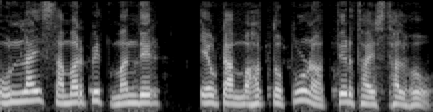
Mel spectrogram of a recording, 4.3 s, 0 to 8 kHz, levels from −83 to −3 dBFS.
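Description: From 0.86 to 1.38 s a faint copy of the speech trails the original by about 0.49 s, most likely an echo leak from a far-end loudspeaker that the echo canceller did not fully remove. It returns, quieter, at 2.63 to 2.7 s and again from 3.29 to 3.81 s, always at that same fixed lag, which separates it from room reverberation. Between 1.0 and 1.98 s the background is gated by the echo canceller: the room sound drops by up to about 40 dB and then returns. Similar dips follow at 2.82 to 2.96 s, about 31 dB deep, and from 4.09 s to the end, about 17 dB deep.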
